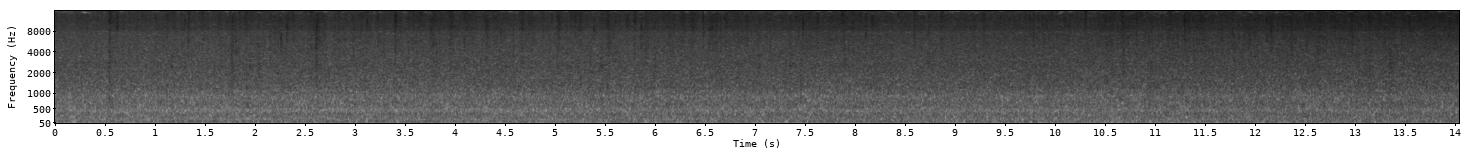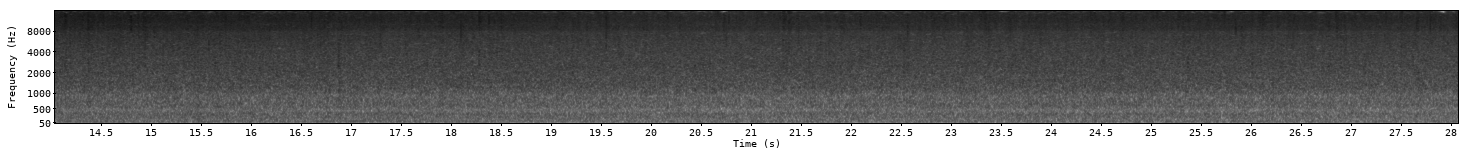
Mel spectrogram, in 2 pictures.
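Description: Heavy rain falling steadily on a garden and a wooden porch deck, growing a little heavier around the middle.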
